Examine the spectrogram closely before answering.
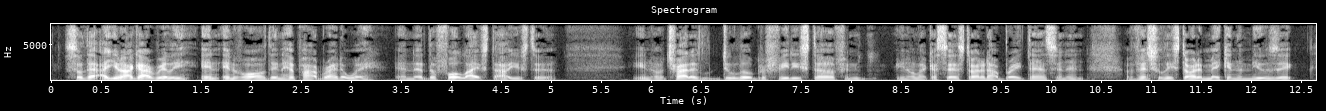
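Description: A man's fairly low voice with an American accent, monotone and flat, at a very fast pace. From US Midwest. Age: 30s. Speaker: rapper. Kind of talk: interview.

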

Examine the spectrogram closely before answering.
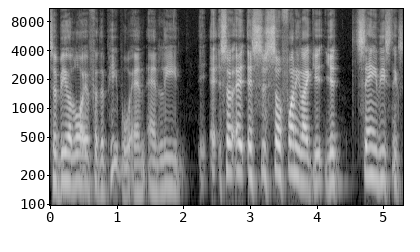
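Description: A man with a high pitch talks fairly quickly, his pitch varying in an ordinary way. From New York, Puerto Rican parents. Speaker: podcast host. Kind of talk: casual interview chat. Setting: studio.

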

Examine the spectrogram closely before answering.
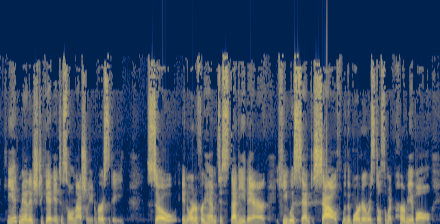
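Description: With very wide pitch swings and vocal fry, a woman speaks at a medium pitch and a fairly quick pace. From northern Minnesota, Iron Range (Hibbing). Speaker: novelist. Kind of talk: interview. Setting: remote interview.

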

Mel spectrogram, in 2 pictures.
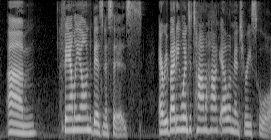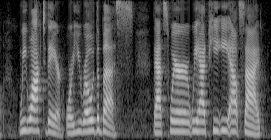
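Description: In a very clean recording with a silent background, a woman with an American accent talks at a moderate pace at a medium pitch with ordinary pitch variation, an unremarkable speaking voice. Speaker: corporate executive. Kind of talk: live panel conversation. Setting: coffee shop with live audience.

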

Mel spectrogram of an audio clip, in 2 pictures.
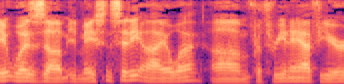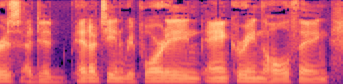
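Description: In a normal speaking voice with an American accent, the speaker keeps a moderate pace on a very clean recording with a silent background. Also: man. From Minnesota. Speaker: radio newscaster. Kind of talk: radio interview. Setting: studio.

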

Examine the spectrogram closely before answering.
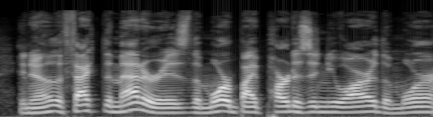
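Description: A man with a plain, everyday voice and an American accent speaks at a fairly high pitch with ordinary pitch variation. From New York. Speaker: political editor. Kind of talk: casual political discussion.

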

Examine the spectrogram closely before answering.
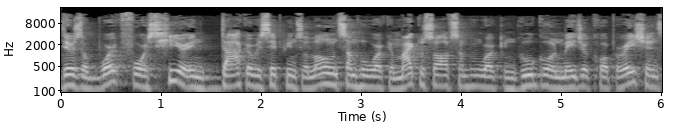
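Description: A man with an American accent at a very fast pace, with hardly any pauses and fairly even intonation, over noticeable background noise. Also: medium pitch for a man. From New York City, raised from age 7 (born Egypt). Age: 20s. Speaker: business owner. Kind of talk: personal testimony.

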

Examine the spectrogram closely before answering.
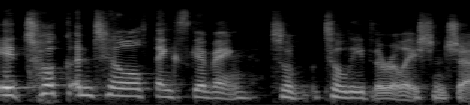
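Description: Speaking at a fairly quick pace with fairly even intonation, a woman with an American accent uses a normal speaking voice in a very clean recording with a silent background. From US Northeast. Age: 30s. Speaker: online show host and author. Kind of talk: casual interview chat. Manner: chatty, laughs often.

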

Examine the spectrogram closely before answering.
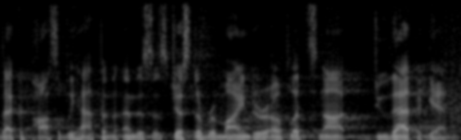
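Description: A man with an American accent speaks at a fairly quick pace and fairly low pitch. Noticeable background noise runs behind him. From Queens, New York. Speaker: comedian and documentary filmmaker. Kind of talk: live interview on stage. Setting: stage with audience.

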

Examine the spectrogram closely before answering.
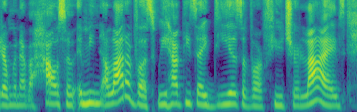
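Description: A woman with a fairly high pitch talks at a fairly quick pace, in an ordinary speaking voice with ordinary pitch variation. The sound is dry and close with no echo, on a very clean recording with a silent background. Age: 30s. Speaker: podcast host and financial educator. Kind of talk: interview.

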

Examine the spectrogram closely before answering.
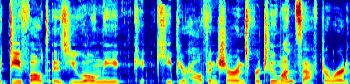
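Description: Speaking at a fairly quick pace, a woman uses a plain, everyday voice with ordinary pitch variation. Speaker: health reporter. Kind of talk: radio interview discussion. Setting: remote from Washington studio.

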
